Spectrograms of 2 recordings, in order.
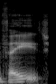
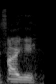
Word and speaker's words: Feige: And two, I think is it his name Kevin Feige or something like that? Like Kevin Feige, Feige.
